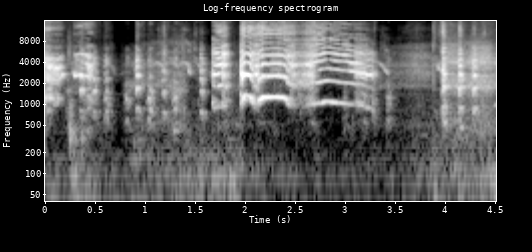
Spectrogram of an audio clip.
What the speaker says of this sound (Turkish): Ben bu horoza aşık oldum ya.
